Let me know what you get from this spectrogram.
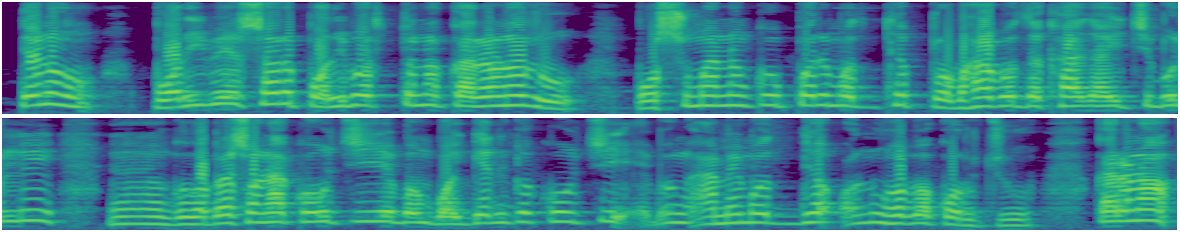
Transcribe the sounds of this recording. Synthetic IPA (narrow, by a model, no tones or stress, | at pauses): t̪eɽ̃upɔɾibesɔɾɔpɔɾibɔɾt̪ɔnɔkaɾɔɽ̃ɔɾu | pɔsumanɔŋkɔupɔɾemɔd̪ʱjɔpɾɔbʱabɔd̪ekʰad͡ʒajt͡ʃʰiboli | ɡɔbesɔɽ̃akɔɦut͡ʃʰiebɔŋbɔjɡjanikɔkɔɦut͡ʃʰiʔḛbɔŋa̰memɔd̪ʱjɔʔɔnubʱɔbɔkɔɾut͡ʃʰu | kaɾɔɽ̃ɔ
